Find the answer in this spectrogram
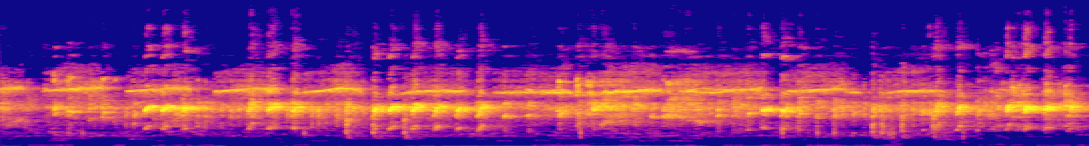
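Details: White-rumped shama, Aceh form, delivering a dense run of quick high chirps and twittering notes with brief gaps, set against a constant shrill background buzz.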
